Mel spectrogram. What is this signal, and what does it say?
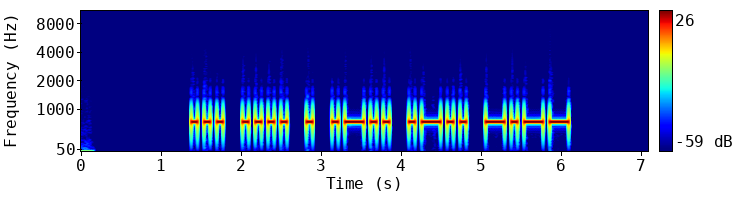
Morse code, heard as a keyed tone, about 16 wpm, 700 Hz. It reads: SHELLY
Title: USA Common Names - 15wpm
